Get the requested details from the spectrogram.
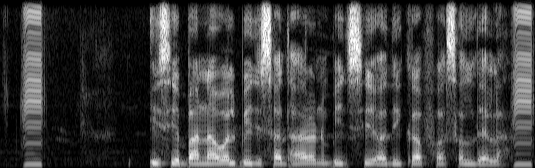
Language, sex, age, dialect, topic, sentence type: Bhojpuri, male, 25-30, Northern, agriculture, statement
